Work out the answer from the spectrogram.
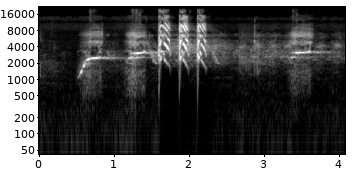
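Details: Pet ring-necked parakeet, a talking parrot, sounding a rising whistle that levels off, then three sharp harsh squawks and another level whistle.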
